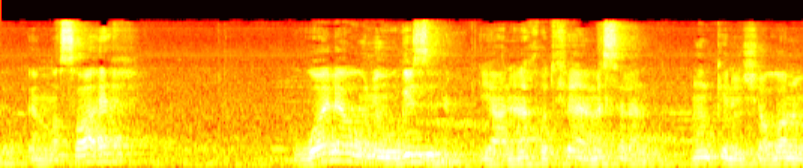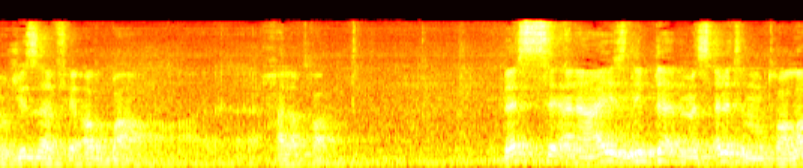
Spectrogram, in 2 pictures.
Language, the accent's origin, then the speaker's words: Arabic; Damietta, Damietta Governorate, Egypt; كان في عندنا في دمياط مقرأة كل ليلة ثلاثاء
